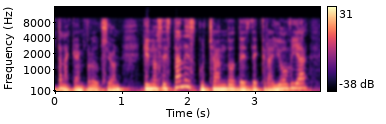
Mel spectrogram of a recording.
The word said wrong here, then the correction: Craiova: mm, eh, Rumania, perdón, eh, Craiova, perdón, Rumania, ya no, sé ni pronunciarlo.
